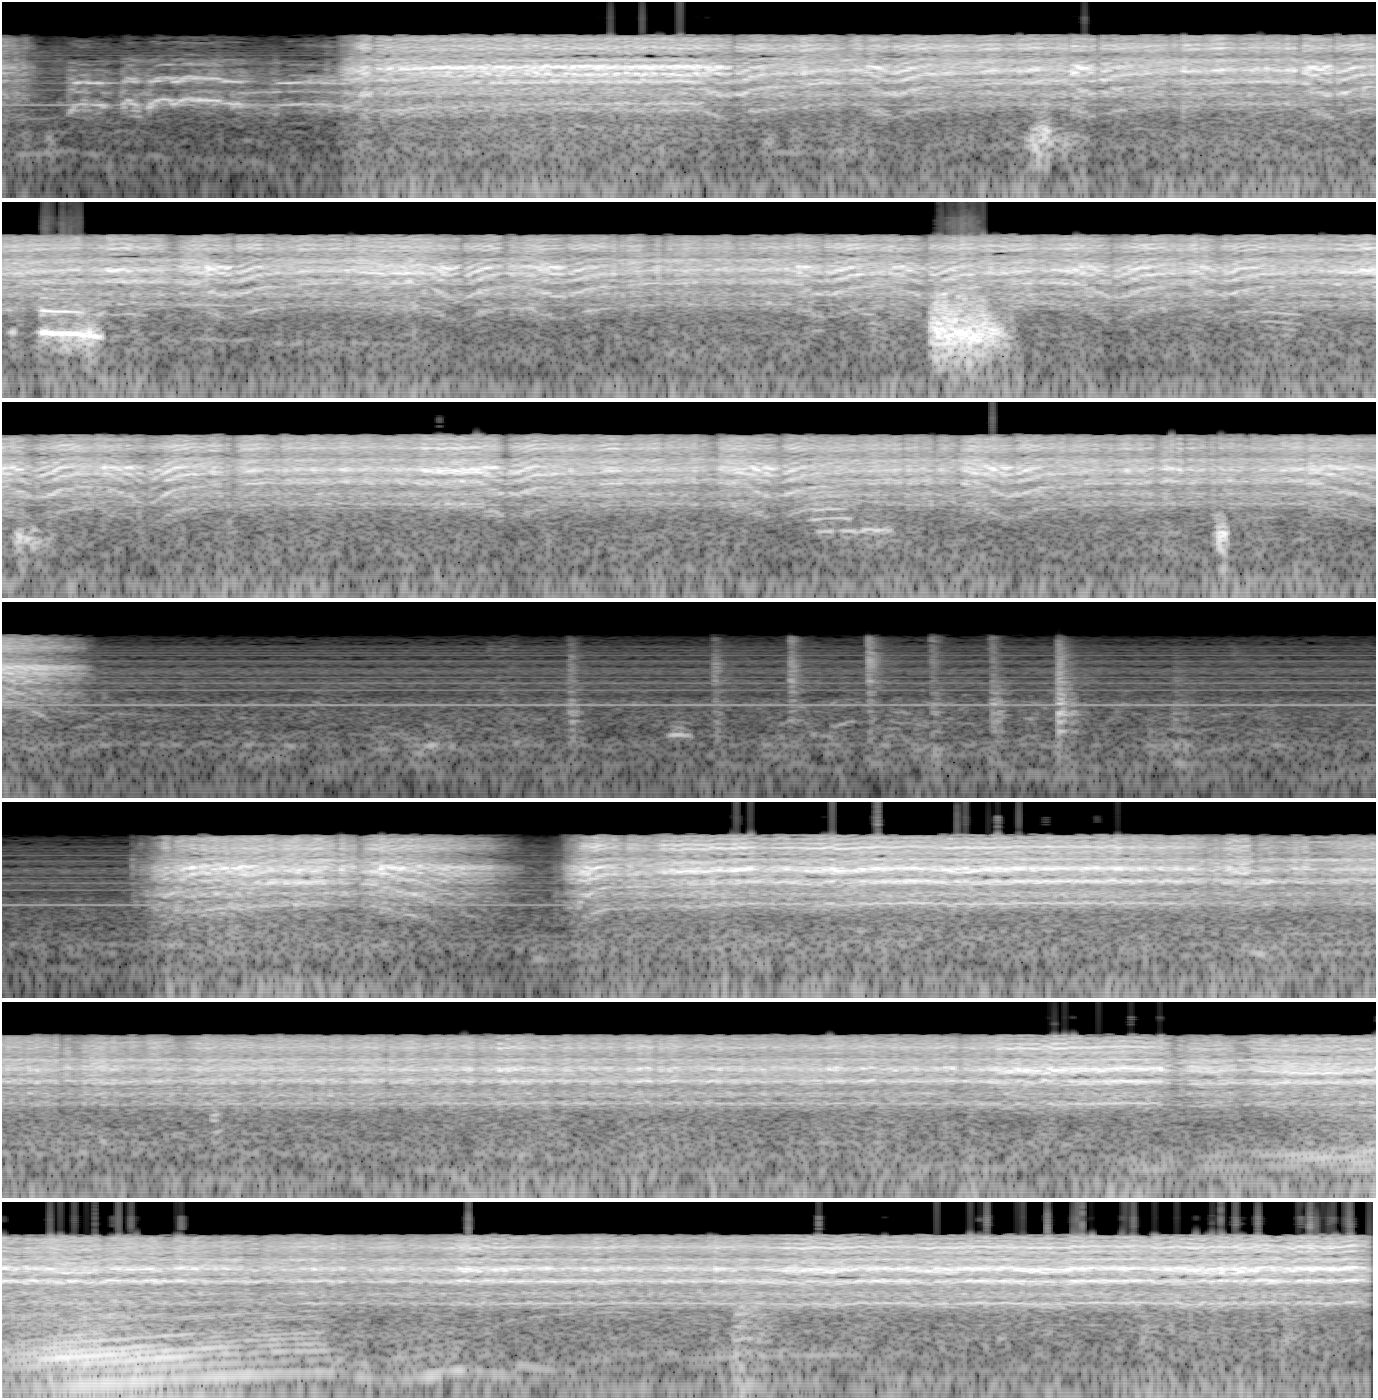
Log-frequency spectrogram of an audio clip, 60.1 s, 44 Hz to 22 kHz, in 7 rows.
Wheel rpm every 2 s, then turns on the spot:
0, 140, 200, 210, 200, 180, 180, 180, 170, 200, 210, 200, 190, 0, 0, 0, 0, 30, 110, 180, 230, 230, 230, 230, 230, 220, 230, 230, 230, 230.
none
